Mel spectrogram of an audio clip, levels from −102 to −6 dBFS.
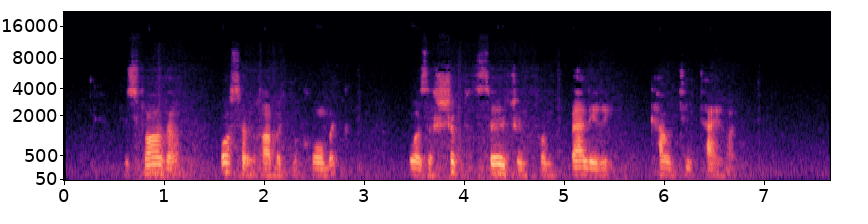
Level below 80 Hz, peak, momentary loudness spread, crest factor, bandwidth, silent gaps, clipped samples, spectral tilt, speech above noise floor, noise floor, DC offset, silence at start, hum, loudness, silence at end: -64 dBFS; -8 dBFS; 16 LU; 22 dB; 9.6 kHz; none; under 0.1%; -6.5 dB/octave; 38 dB; -66 dBFS; under 0.1%; 0.6 s; none; -30 LUFS; 0.95 s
